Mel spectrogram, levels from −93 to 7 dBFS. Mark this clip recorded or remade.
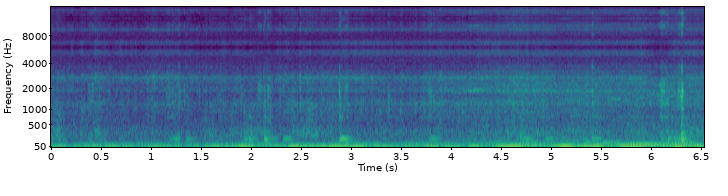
recorded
